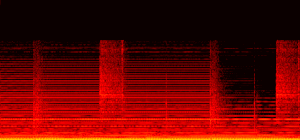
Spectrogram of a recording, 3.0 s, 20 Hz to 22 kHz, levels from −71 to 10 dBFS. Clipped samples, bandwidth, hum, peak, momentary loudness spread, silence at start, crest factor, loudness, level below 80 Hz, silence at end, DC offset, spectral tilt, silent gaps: under 0.1%; 16 kHz; none; -10 dBFS; 0 LU; 0 s; 10 dB; -21 LUFS; -28 dBFS; 0 s; under 0.1%; -5.5 dB/octave; none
